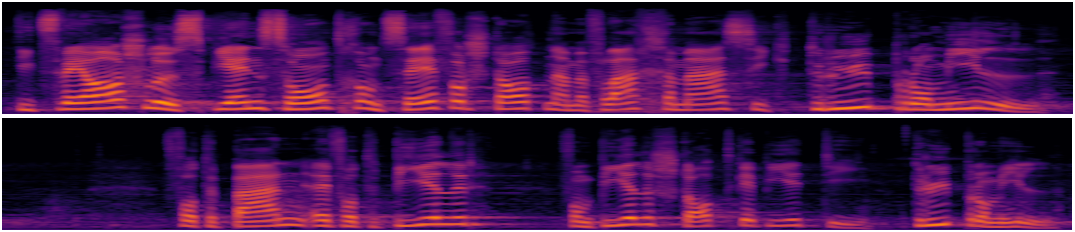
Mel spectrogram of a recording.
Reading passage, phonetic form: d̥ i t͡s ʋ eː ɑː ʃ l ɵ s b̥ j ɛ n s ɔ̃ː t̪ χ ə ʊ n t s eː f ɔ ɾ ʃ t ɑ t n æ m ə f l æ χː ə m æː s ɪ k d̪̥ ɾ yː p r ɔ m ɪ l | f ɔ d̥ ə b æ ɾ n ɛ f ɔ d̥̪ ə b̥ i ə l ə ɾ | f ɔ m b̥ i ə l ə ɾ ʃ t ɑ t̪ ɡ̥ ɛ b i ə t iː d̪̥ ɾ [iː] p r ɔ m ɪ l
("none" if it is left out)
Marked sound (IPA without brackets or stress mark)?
yː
